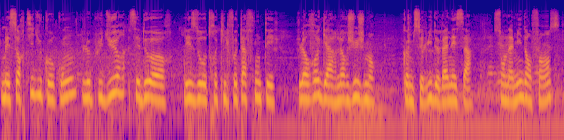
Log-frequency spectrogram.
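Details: Adult narrator; Normal speech.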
